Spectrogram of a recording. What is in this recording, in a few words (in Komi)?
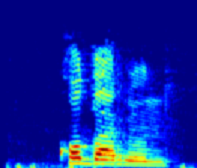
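"кодарын", Komi, female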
